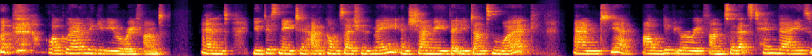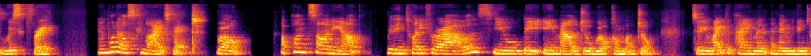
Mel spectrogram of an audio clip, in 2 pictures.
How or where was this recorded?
video call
